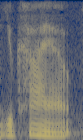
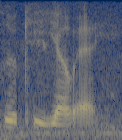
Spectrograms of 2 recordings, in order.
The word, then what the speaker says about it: ukiyo-e: I, you know, I always said ukiyo. So I'm glad you told me before I embarrassed myself publicly. – Yeah, it's four syllables, ukiyo-e.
